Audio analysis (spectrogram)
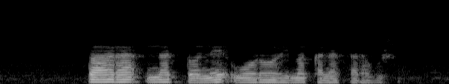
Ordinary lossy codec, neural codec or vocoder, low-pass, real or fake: MP3, 32 kbps; none; 3.6 kHz; real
